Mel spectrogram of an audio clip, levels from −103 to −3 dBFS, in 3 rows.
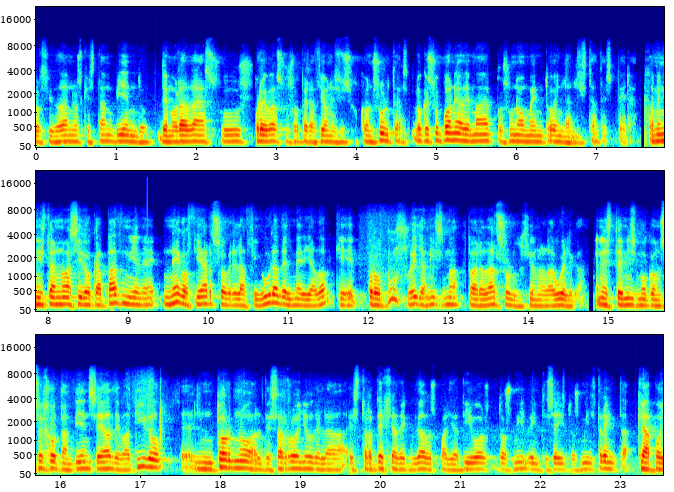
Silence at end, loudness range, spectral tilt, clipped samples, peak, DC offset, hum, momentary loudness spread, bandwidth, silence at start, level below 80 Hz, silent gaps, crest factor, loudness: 0 s; 3 LU; -8 dB/octave; under 0.1%; -4 dBFS; under 0.1%; none; 8 LU; 8.2 kHz; 0 s; -60 dBFS; none; 18 dB; -23 LUFS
